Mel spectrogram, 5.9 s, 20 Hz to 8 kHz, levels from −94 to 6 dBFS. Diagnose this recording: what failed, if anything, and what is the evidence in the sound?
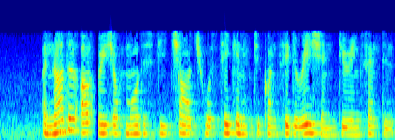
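VoIP packet loss concealed by the speech codec, at the network stage. Speech stretches into a fading buzz or coloured noise at 1.31–1.64, 3.65–3.76 and 5.63–5.75 s, as the decoder extrapolates.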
